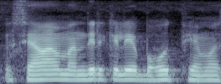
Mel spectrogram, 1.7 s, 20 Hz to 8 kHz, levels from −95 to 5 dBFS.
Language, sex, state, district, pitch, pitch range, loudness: Maithili, male, Bihar, Darbhanga, 130 Hz, 130-135 Hz, -17 LUFS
